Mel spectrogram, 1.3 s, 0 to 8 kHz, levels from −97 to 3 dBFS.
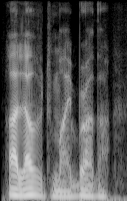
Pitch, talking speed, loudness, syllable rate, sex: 80 Hz, 190 wpm, -19 LUFS, 5.9 syllables/s, male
